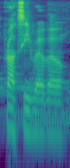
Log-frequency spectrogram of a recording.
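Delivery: ordinary talk, nothing marked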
